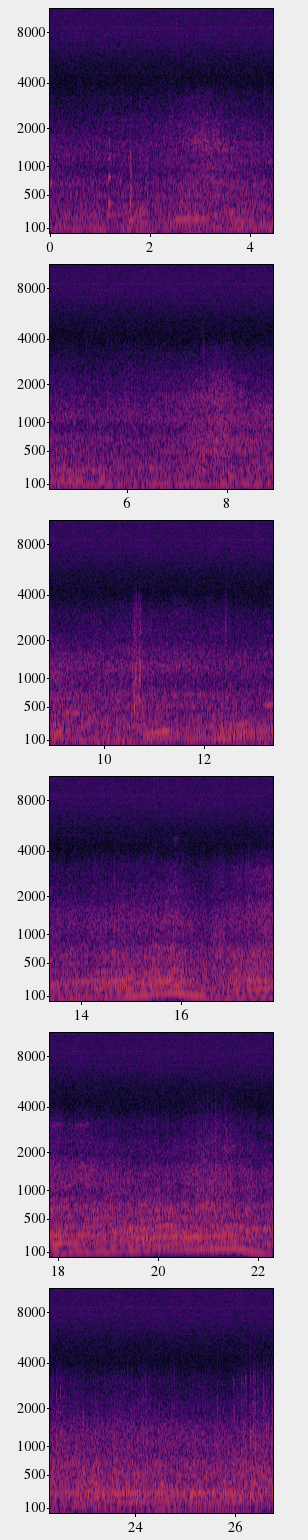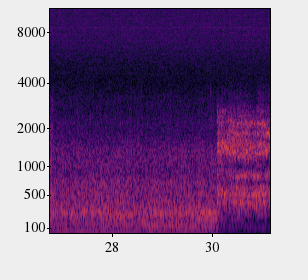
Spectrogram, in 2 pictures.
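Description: Car engine heard from inside the car while driving in town, its pitch rising and falling several times as it accelerates, eases off and changes gear, over steady road noise.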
